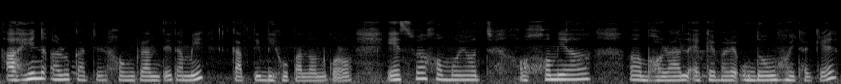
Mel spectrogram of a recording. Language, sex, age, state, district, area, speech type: Assamese, female, 30-45, Assam, Dibrugarh, rural, spontaneous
